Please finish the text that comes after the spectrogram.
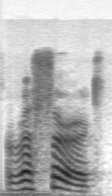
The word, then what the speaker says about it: referred: um next is okay the word referred instead of referred okay the stress is on the end of the word referred referred referred okay very good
